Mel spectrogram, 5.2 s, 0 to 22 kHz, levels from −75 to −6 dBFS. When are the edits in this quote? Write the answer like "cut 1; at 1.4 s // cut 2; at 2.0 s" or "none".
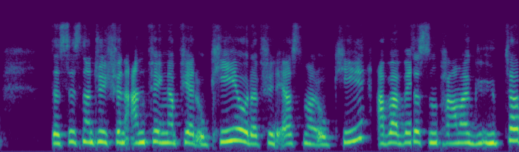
cut 1; at 1.9 s // cut 2; at 2.7 s // cut 3; at 3.7 s // cut 4; at 4.1 s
